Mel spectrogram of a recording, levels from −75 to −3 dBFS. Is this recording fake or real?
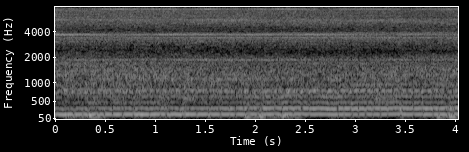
fake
